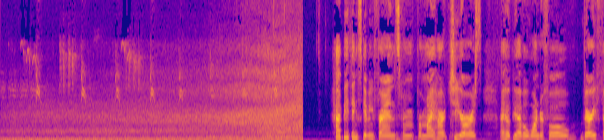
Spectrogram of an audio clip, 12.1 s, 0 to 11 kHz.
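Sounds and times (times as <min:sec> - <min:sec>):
small birds chirping: 0:00.0 - 0:05.7
low outdoor rumble: 0:00.0 - 0:06.1.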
